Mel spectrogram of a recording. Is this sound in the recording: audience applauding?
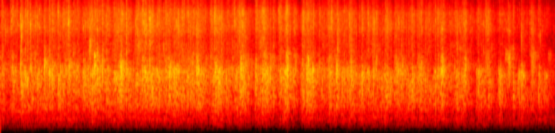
yes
